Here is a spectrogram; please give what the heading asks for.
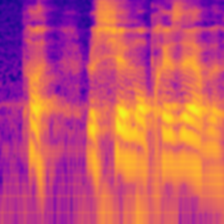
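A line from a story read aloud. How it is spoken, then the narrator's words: Exclaiming. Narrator (French): s'écria Stuart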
